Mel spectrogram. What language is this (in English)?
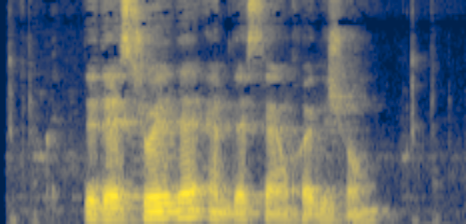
Kurdish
